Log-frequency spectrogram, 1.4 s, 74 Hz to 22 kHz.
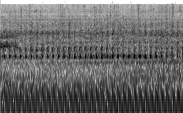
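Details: Fermont MEP-831A military 3 kW 60 Hz single-phase diesel generator, built 2001, rebuilt 2010, 2.2 hours, new oil and fuel, just started after preheat: steady, even chug with constant tone, no knocks, misses or speed hunting; normal running.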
